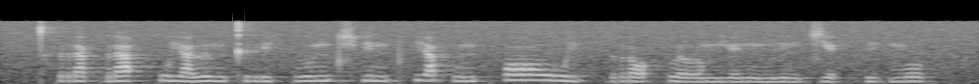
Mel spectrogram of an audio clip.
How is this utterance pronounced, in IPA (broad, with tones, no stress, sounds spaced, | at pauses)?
kʰ r a˨˩ k̚ r a˦˥ ʔ k w i˩˦ a̯ l ɯ˨˩ ŋ t r i˨˩ ʔ p l u˦˥ n t͡ɕʰ i˦˥ n pʰ i˥˩ a̯ f u˧ n pʰ ɔː˥˩ w i˨˩ ʔ p r ɔ˦˥ ʔ p l ɤː˧ m j e˧ n m i˨˩ n t͡ɕ e˦˥ ʔ h i˥˩ ʔ m o˥˩ k̚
